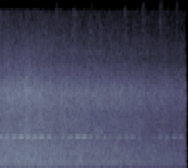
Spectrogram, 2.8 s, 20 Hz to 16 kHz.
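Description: A steady, dense roar of water rushing down a 13-metre drop into a lake at a sewage treatment plant in Diemelsee, Hesse, Germany, broad and continuous, holding an even loudness that eases only slightly toward the end.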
